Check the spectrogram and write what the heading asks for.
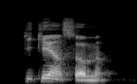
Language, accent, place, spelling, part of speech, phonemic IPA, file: French, France, Lyon, piquer un somme, verb, /pi.ke œ̃ sɔm/, LL-Q150 (fra)-piquer un somme.wav
- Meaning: to take a nap, to grab a nap, to have a kip, to get some shuteye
